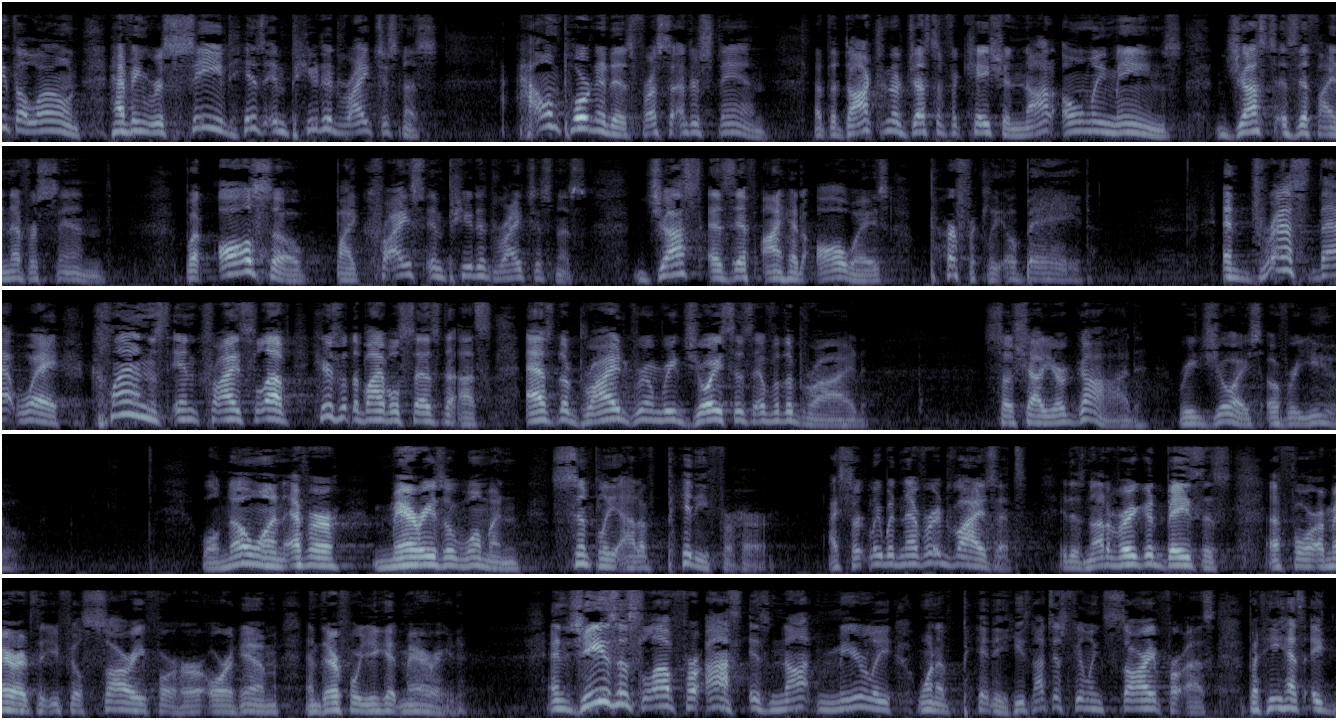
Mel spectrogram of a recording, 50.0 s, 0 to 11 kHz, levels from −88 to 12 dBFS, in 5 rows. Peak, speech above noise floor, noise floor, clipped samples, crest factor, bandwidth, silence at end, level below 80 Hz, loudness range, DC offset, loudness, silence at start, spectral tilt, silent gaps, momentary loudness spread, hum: -4 dBFS; 40 dB; -71 dBFS; under 0.1%; 26 dB; 8.8 kHz; 0 s; -66 dBFS; 8 LU; under 0.1%; -30 LUFS; 0 s; -4.5 dB/octave; none; 17 LU; none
